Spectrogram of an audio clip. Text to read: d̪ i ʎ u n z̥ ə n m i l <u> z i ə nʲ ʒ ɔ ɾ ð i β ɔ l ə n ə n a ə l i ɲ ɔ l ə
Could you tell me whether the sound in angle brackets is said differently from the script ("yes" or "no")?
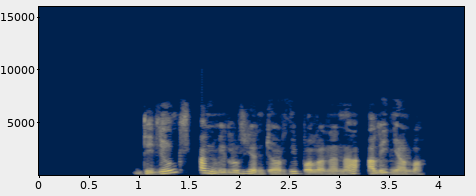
no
